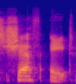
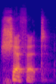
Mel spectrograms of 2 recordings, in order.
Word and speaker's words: Chefate: that it was made up so yeah it's Chef eight but it's shiff it correct yes I'm gonna try and pronounce it correctly okay all right Chef it yes all right cool okay so yeah where'd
